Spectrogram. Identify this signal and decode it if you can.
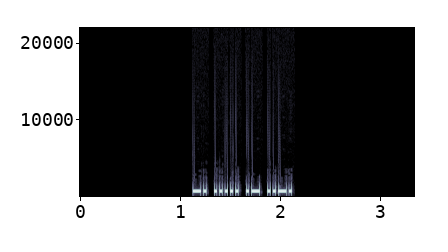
Morse code, heard as a keyed tone, about 44 wpm, 700 Hz. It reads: N5AF
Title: Easy Call Signs Repeated 3x - 45wpm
